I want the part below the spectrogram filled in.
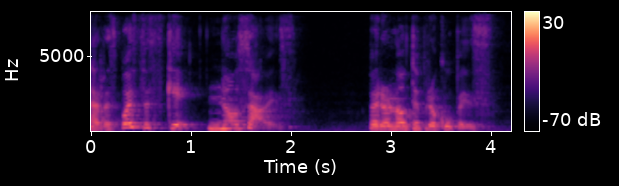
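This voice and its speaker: A woman who teaches English pronunciation, explaining slowly and carefully and repeating each example word. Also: medium pitch, roomy sound. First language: Spanish.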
